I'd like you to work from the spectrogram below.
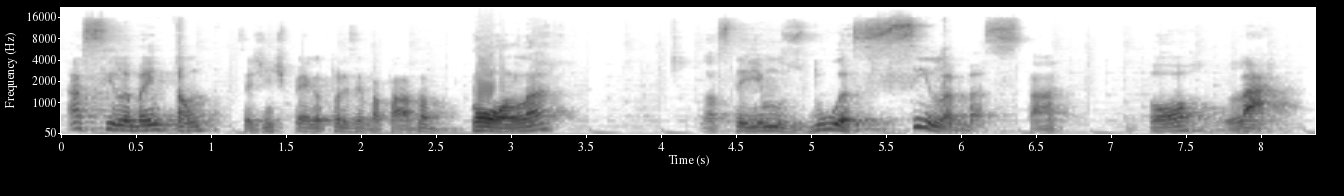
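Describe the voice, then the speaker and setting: A male teacher giving an animated writing and grammar lesson at a whiteboard, playfully addressing his students and stretching out key words as he explains. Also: mid-range voice, normal speed, faint music behind. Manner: animated, playfully addresses viewers as "senhores, senhoras e senhoritos". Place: in front of a whiteboard.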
